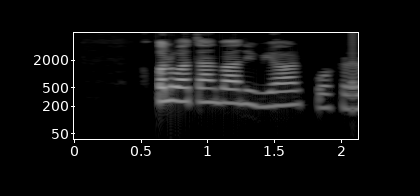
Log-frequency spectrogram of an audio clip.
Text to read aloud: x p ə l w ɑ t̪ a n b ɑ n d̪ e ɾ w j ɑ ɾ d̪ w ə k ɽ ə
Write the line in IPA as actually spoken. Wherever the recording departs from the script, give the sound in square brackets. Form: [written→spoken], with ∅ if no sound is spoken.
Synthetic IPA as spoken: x p ə l w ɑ t̪ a n b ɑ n d̪ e [ɾ→∅] w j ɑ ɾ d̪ w ə k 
